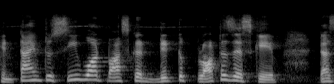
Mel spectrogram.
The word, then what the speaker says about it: Baskhar: is spelled in Lucky basard it is not b h a s k a r it is written to rhyme with lucky bastard and that's what the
